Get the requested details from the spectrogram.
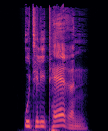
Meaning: inflection of utilitär: 1. strong genitive masculine/neuter singular 2. weak/mixed genitive/dative all-gender singular 3. strong/weak/mixed accusative masculine singular 4. strong dative plural
- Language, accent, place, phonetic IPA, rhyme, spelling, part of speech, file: German, Germany, Berlin, [utiliˈtɛːʁən], -ɛːʁən, utilitären, adjective, De-utilitären.ogg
